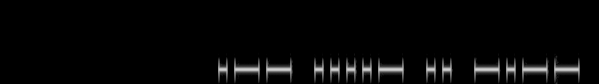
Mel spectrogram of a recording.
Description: Morse code, heard as a keyed tone, about 15 wpm, 700 Hz. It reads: W4IY
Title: USA Call Signs - 4 Characters - Repeated 3x - 15wpm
